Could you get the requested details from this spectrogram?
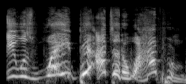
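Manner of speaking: loud, high, baffled outburst; exasperated protest. Real, not acted. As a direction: burst out in high-pitched disbelief. Protests his accent was better before.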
